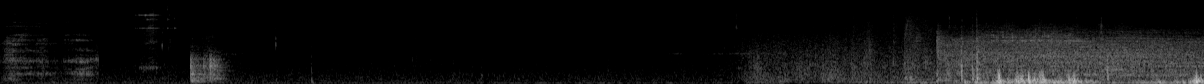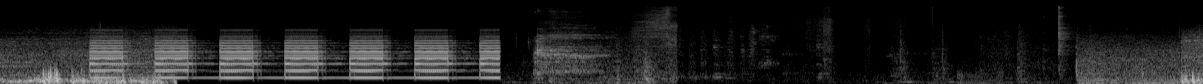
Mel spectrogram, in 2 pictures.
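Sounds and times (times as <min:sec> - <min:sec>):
wind buffeting microphone: 0:09.4 - 0:13.6
smartphone alarm beeping: 0:13.0 - 0:17.1.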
